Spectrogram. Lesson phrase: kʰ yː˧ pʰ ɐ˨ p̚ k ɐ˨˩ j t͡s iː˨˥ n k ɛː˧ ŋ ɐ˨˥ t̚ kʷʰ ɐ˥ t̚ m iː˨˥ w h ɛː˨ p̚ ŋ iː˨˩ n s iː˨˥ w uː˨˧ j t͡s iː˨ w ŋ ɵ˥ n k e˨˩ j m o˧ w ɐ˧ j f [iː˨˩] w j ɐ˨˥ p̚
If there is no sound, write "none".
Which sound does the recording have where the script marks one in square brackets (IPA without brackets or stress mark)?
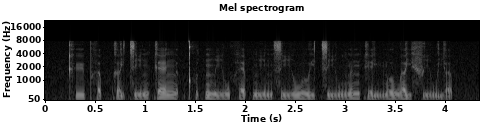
iː˨˩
